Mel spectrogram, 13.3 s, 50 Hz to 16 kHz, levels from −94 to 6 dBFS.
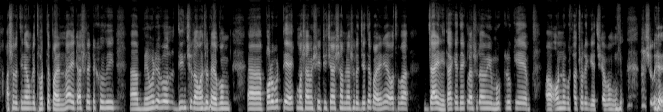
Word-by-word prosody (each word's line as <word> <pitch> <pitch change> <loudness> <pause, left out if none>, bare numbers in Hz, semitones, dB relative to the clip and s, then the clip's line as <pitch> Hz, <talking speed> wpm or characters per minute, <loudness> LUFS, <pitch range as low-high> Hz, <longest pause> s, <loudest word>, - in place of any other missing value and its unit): আসলে 180 +3 -1
তিনি 185 -1 -3
আমাকে 180 0 -1
ধরতে 170 +4 +1
পারেন 150 -1 +5
না। - - +4
এটা 185 0 +1
আসলে 190 +2 -5
একটা 200 +1 -6
খুবই 195 -1 +1 0.4
আ - - +2 0.2
মেমোরেবল 200 +3 +2 0.2
দিন 195 +1 -2
ছিল 210 -3 -4
আমার 175 +1 +3
জন্য 190 0 +2
এবং 180 +2 +1 0.5
আ - - +5 0.3
পরবর্তী 205 +2 +2
১ 180 - -12
মাস 185 -1 +1
আমি 185 - +1
সেই 195 -1 -2
টিচার 190 0 0
এর - - -8
সামনে 180 -1 0
আসলে 180 -1 -3
যেতে 180 +3 -1
পারিনি, 170 +1 +2 0.2
অথবা 175 0 -2 0.5
যাইনি। 180 -3 +6
তাকে 170 +2 +1
দেখলে 180 +2 -1
আসলে 190 +1 -5
আমি 185 0 -1
মুখ 175 0 -3
লুকিয়ে, 190 -2 -3 0.5
আ - - +3 0.2
অন্য 180 +2 +1
কোথাও 175 +1 -5
চলে 175 -1 -3
গিয়েছি 145 -1 -5
এবং 155 +1 -3 0.7
আসলে 340 +6 -3
185 Hz, 200 wpm, -24 LUFS, 175-195 Hz, 0.7 s, যাইনি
